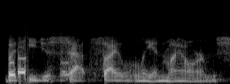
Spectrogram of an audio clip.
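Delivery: usual speaking voice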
